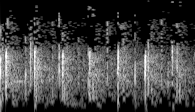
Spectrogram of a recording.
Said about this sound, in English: Okay, let's get another round of applause to all of our students and their teachers.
